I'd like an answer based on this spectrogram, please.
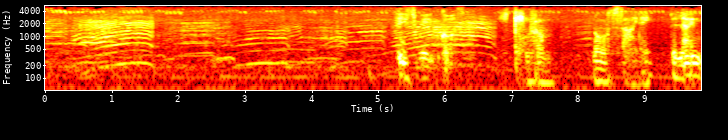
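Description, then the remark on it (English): Cattle low repeatedly in a kraal, long drawn-out moos overlapping from several animals, with insects chirping steadily underneath and no voices. “Listen to the cattle, Nkosi. They know the line is near.”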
